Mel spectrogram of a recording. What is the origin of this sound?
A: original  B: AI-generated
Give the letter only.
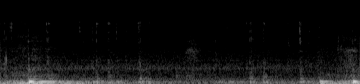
A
